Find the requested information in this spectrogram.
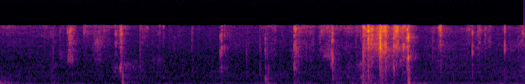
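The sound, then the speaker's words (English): Tarot cards are shuffled in quiet, scattered riffling bursts, with a denser flurry of soft flicks near the end. “So this is about relationships. Let's pull some cards for you.”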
